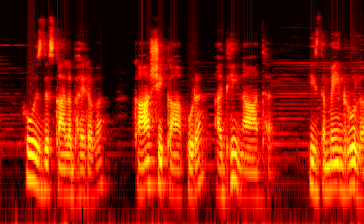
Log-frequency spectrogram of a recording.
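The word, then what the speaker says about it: adhinātha: One important thing to note here is the distinction between the pronunciation of dha and tha in adhinatha. It is not adhinadha, it is adhinatha.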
